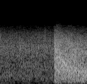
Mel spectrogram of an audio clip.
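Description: Heavy rain pours in a scene from the 1964 Western film Rio Conchos, a dense hiss that jumps suddenly louder halfway through and stays steady without voices.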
